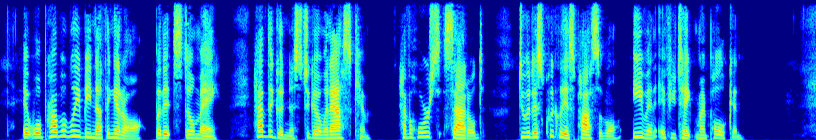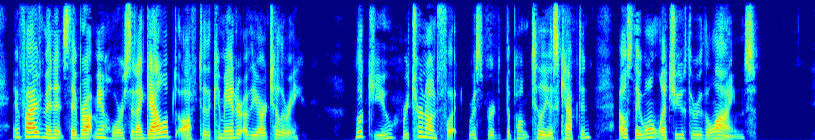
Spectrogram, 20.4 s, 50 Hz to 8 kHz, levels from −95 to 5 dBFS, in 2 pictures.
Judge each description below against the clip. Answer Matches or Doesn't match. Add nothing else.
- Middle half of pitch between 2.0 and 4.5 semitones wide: Matches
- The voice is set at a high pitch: Matches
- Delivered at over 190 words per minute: Matches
